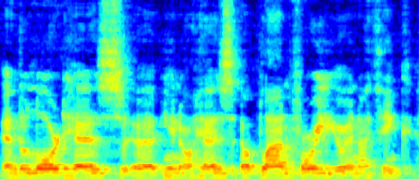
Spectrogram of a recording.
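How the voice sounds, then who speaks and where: A woman in her sixties, born in Tanzania, answering interview questions in a thoughtful, halting way with many fillers. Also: sits low, little pitch movement, roomy sound, poor audio. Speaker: interview guest, physician. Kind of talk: conversational interview.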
